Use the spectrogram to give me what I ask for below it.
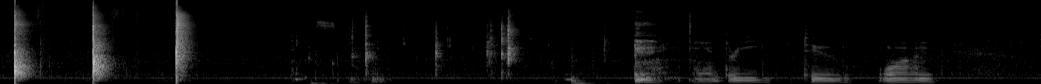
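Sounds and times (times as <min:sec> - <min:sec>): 
hands clapping: 0:00.0 - 0:01.2, 0:01.8 - 0:02.0
speech: 0:07.3 - 0:09.4.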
